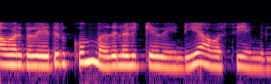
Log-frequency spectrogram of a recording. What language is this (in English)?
Tamil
